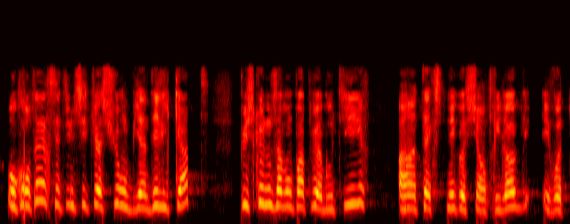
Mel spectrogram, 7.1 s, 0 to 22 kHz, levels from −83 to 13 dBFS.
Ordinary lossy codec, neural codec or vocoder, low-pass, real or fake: none; codec, 44.1 kHz, 7.8 kbps, Pupu-Codec; 7.2 kHz; fake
